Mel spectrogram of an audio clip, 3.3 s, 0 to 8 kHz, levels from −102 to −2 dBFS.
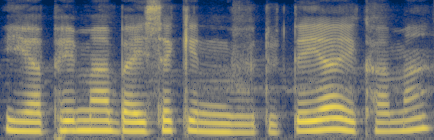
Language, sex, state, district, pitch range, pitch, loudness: Wancho, female, Arunachal Pradesh, Longding, 195-215 Hz, 205 Hz, -15 LUFS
